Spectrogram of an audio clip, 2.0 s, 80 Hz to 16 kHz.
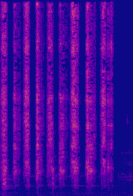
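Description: A hand tool scraping rust and crud out of a water-rusted cylinder bore of a 6.0 LY6 V8 block: quick short rasping strokes, about six a second, stopping near the end.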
